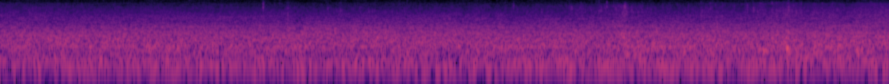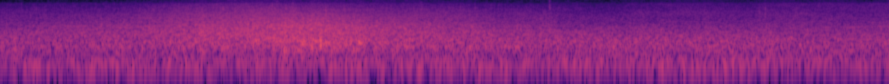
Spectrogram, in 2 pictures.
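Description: Sea washing against the concrete blocks of a breakwater, with steady wind; about five to seven seconds in one wave surges up louder and falls away.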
